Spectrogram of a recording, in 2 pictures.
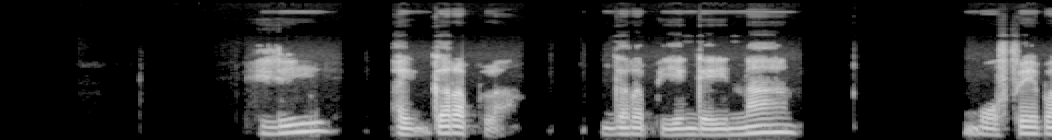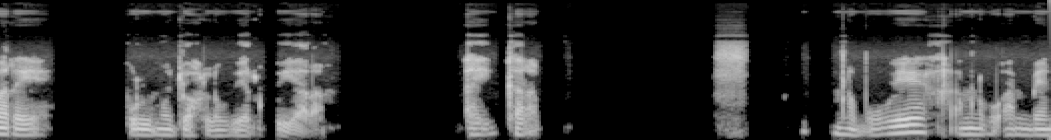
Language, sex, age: Wolof, female, 36-49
